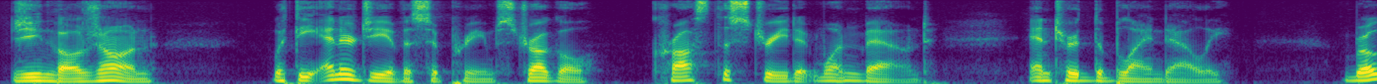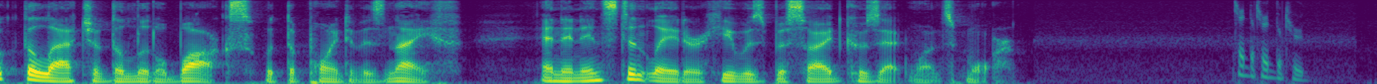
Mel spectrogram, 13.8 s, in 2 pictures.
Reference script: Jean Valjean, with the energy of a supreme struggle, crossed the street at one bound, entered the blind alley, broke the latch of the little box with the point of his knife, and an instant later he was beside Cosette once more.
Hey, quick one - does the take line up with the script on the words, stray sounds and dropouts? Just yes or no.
no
